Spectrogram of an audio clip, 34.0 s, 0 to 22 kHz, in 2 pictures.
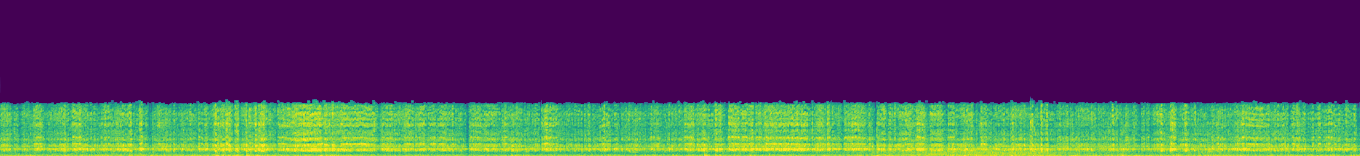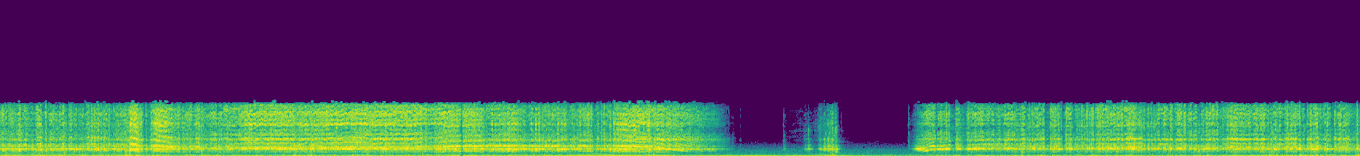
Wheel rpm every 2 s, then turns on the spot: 230, 230, 230, 230, 230, 240, 230, 230, 230, 210, 160, 180, 150, 0, 80, 160, 160.
none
